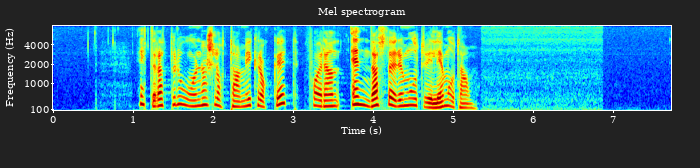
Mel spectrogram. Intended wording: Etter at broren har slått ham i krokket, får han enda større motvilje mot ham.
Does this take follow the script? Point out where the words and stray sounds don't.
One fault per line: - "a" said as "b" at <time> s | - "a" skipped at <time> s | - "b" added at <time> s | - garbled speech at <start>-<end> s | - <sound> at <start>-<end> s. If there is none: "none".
none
